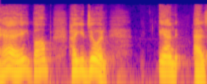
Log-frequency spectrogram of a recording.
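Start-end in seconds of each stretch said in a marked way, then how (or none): 0.0-1.6 very, very excited, pitched-up voice. Retelling a father entering the room, imitating someone excited. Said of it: "He's very, very excited".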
